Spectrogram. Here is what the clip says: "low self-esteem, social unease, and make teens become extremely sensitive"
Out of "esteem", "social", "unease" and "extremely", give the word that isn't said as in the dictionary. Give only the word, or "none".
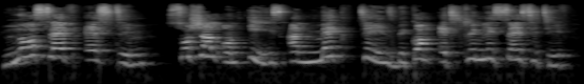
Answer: unease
